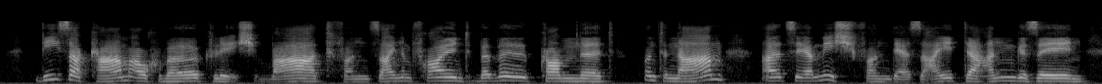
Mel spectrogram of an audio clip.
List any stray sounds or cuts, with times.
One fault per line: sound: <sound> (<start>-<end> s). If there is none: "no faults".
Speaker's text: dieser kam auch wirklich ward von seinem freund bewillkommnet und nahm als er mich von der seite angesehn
no faults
